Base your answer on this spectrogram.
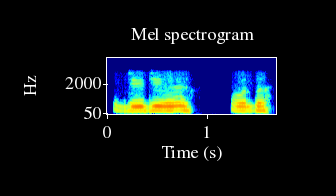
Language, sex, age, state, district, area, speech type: Urdu, male, 18-30, Uttar Pradesh, Saharanpur, urban, conversation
